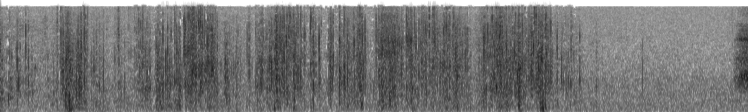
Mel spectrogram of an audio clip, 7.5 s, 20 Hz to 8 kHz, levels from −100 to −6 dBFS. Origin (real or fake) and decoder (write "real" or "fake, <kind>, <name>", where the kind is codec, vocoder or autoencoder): real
